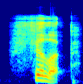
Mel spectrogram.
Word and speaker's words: Philip: my brother's name is philip well it's pronoun it's spelled with a ph at the beginning but that ph always sounds like an f so these are lessons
